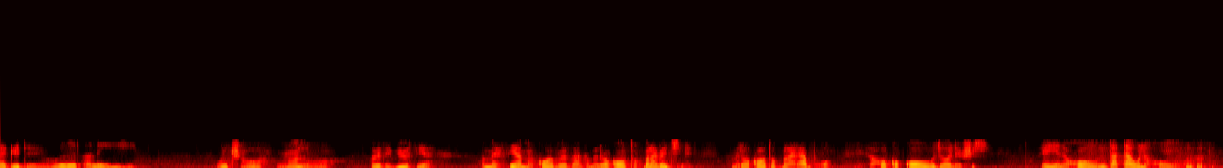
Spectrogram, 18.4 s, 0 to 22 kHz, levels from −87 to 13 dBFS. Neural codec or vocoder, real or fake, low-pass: codec, 16 kHz, 1 kbps, X-Codec, HuBERT features, trained on LibriSpeech; fake; 3.6 kHz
